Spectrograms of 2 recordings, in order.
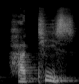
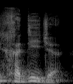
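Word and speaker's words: Hatice: across the name Khadijah in Turkish some people spell it h a t i c e I would say hatis for that no it's actually Khadija in Turkish that's the way they write it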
